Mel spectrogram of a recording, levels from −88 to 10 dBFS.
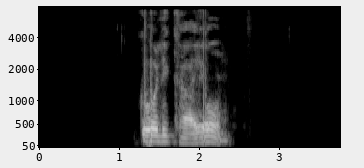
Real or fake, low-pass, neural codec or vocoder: fake; 7.2 kHz; codec, 16 kHz in and 24 kHz out, 2.2 kbps, FireRedTTS-2 codec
